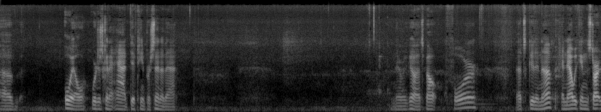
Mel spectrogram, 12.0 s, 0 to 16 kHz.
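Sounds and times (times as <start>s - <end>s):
soft hiss: 0.0s - 12.0s.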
